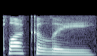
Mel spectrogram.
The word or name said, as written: pluckily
